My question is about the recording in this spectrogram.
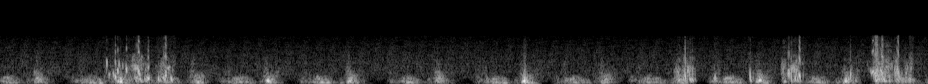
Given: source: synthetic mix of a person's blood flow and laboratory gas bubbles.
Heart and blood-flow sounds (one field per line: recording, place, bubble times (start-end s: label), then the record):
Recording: Doppler ultrasound of blood flow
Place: precordium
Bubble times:
1.03-1.53 s: bubbles
1.56-1.76 s: bubbles
6.73-6.97 s: bubbles
7.12-7.19 s: bubbles
7.48-7.55 s: bubbles
7.80-8.04 s: bubbles
8.48-8.61 s: bubbles
8.67-9.14 s: bubbles
From the record:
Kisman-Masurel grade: 222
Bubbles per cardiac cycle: several, 3 to 8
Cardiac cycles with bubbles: 10 to 50%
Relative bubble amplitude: moderate (0.250 to 0.450)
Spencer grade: 2 (many but less than half of the cardiac periods contain bubble signals, singularly or in groups)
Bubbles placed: anywhere in the cardiac cycle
